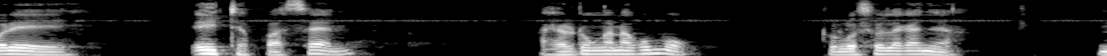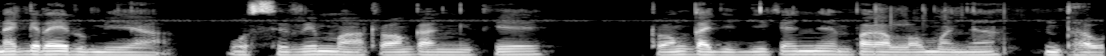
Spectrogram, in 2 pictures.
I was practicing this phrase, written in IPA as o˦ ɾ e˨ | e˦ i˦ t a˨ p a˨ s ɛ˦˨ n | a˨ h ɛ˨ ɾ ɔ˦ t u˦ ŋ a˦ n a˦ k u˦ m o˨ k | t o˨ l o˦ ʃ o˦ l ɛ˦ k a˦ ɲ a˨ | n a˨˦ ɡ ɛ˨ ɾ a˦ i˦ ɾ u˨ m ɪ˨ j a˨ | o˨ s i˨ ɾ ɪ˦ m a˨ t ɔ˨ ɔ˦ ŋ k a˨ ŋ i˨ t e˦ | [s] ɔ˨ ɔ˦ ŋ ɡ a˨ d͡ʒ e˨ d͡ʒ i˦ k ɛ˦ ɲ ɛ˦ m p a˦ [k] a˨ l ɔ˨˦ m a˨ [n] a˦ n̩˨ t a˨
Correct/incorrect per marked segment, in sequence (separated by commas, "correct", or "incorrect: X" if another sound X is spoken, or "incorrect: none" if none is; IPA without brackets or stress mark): incorrect: t, correct, incorrect: ɲ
